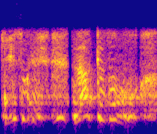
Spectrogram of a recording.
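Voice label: Japanese bailout mood low; War Thunder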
